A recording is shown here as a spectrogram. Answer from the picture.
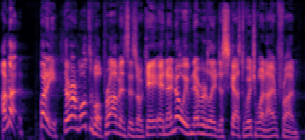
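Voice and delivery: sleepy Canadian drifter greeting his pal; Canadian accent. Acted. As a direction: play the neighbourly Canadian couch guest. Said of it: "I'm just a simple Canadian".

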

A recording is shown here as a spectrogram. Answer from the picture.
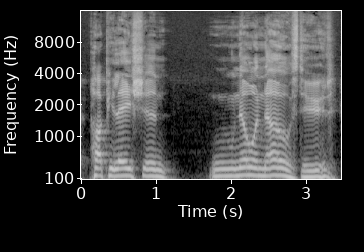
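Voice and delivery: very slow, drawn-out stoner punchline. Pretend. Stoner telling a visitor the town's population, stoner voice. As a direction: let each word trail along like a clueless stoner. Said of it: "do a really good stoner voice".

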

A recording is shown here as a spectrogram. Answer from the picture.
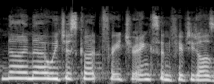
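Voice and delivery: high, insistent imitation; mock protesting friend. Friend refusing to come back to us, mock protest.

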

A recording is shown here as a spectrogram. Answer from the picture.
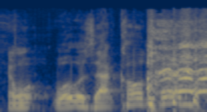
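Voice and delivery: fast, laughing through a keen question; suddenly keen student, laughing; laughing eager question. Retold or imitated.

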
